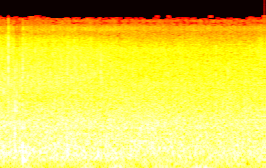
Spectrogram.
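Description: A hot river stream tumbles near a waterfall in the Bosque de la Primavera forest in Mexico, a constant close rushing and splashing of water that holds steady throughout, with a few brighter splashes early on.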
